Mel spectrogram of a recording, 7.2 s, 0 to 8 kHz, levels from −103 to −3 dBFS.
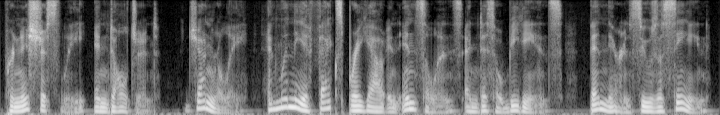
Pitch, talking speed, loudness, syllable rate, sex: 115 Hz, 150 wpm, -19 LUFS, 5.9 syllables/s, female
